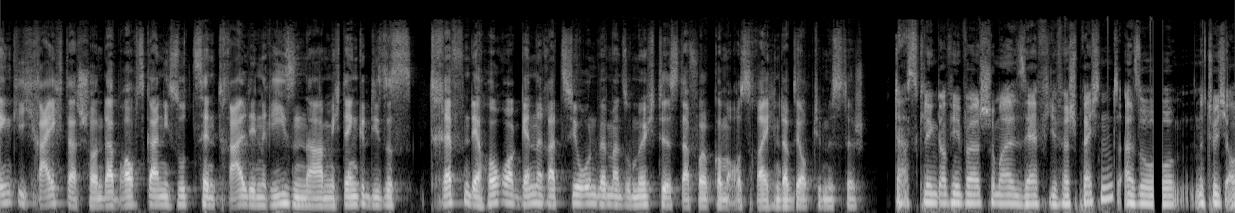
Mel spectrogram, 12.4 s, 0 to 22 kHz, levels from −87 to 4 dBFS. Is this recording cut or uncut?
cut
